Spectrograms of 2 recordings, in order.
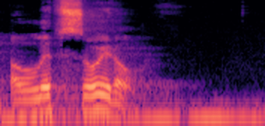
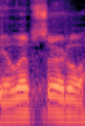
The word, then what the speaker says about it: ellipsoidal: have here on the table is called an ellipsoidal yeah it's a little bit of a tongue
